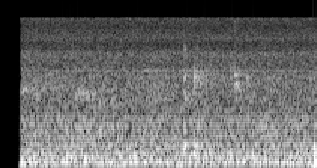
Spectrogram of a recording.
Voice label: voice message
